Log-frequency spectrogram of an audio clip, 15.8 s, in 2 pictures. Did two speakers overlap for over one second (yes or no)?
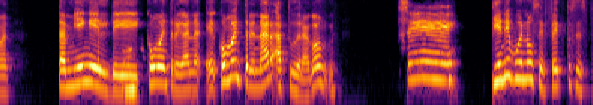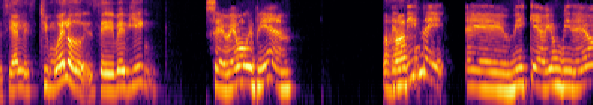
no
